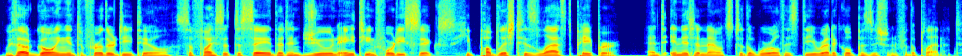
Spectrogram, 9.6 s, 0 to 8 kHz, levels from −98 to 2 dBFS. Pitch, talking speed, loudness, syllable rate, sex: 115 Hz, 205 wpm, -22 LUFS, 5.6 syllables/s, male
